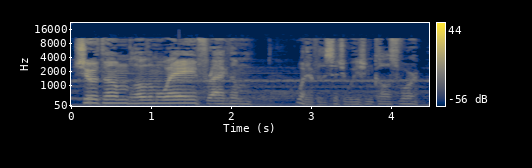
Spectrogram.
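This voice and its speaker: An actor playing a cocky, trigger-happy cemetery caretaker in a video game, with a laid-back, slangy, wisecracking manner. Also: male voice, medium pitch, level tone, normal speed, close to an everyday voice. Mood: cocky relish. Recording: game music behind the voice.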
